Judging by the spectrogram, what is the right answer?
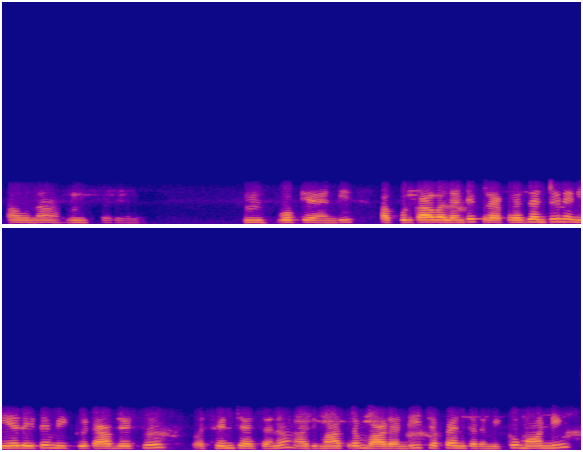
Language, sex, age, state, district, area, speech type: Telugu, female, 18-30, Andhra Pradesh, Chittoor, urban, conversation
